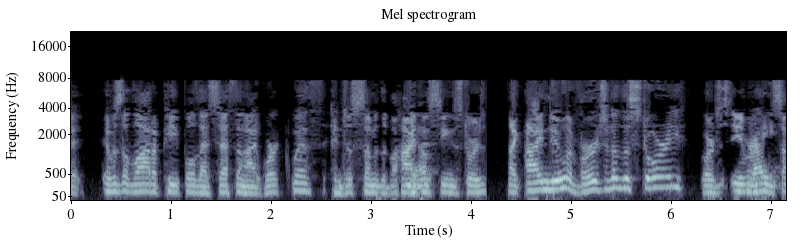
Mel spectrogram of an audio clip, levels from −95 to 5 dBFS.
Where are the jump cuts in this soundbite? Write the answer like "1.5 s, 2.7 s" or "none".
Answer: 6.2 s

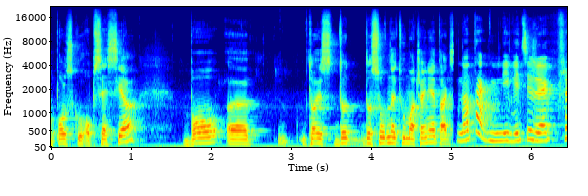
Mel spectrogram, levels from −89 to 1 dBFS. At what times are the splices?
5.0 s

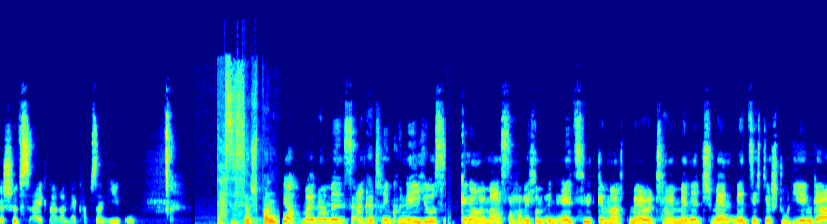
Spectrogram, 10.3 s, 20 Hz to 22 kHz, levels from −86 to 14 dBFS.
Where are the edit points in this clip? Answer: 3.5 s, 5.6 s

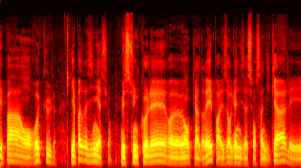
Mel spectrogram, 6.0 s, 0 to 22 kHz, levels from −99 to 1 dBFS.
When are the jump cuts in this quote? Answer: 2.3 s

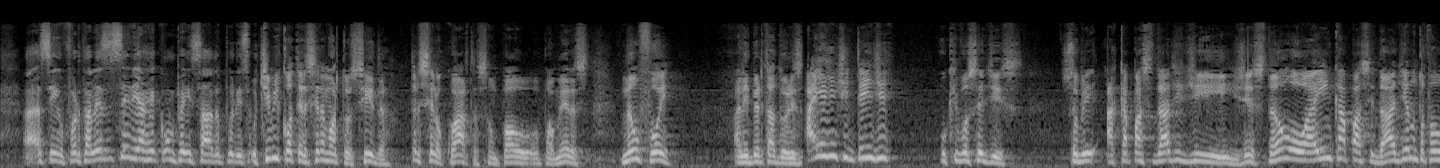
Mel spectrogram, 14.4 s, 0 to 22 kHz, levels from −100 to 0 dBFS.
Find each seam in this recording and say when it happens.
2.5 s, 8.0 s

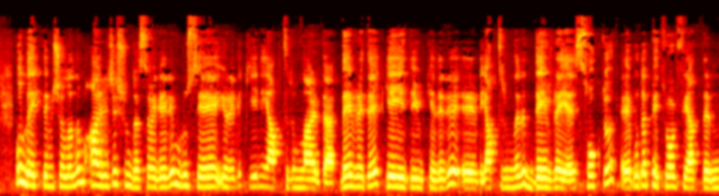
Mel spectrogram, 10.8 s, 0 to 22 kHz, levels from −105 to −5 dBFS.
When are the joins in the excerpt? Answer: 7.2 s

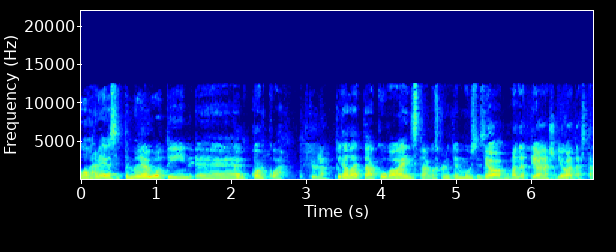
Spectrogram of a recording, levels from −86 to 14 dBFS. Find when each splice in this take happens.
3.4 s

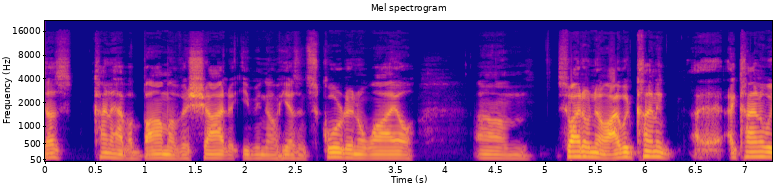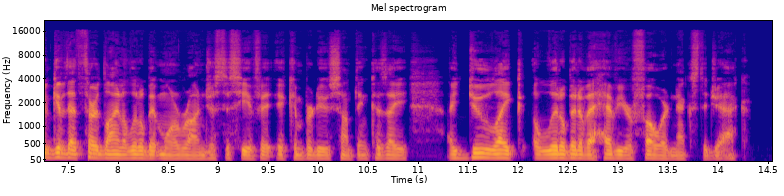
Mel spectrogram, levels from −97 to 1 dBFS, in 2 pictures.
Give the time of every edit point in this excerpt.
none

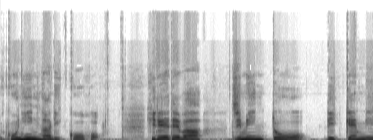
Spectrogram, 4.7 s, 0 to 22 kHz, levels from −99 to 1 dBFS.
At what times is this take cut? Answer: none

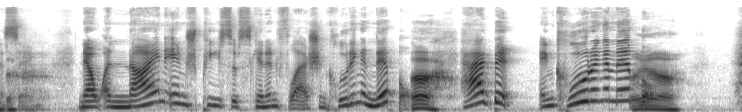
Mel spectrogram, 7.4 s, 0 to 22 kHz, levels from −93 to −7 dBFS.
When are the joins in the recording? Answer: none

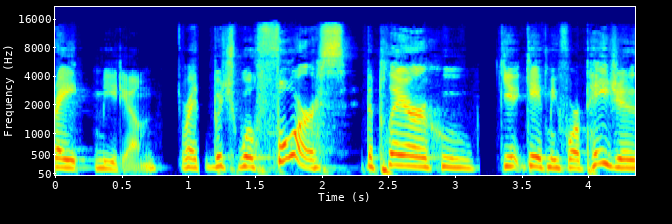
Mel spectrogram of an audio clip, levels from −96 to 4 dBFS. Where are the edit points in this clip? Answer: 1.1 s, 3.2 s

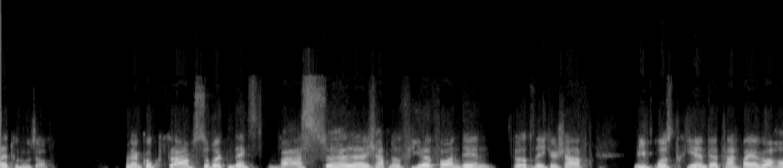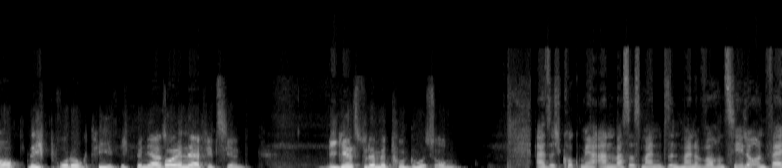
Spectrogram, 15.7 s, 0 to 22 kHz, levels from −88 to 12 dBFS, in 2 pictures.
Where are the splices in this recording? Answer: 9.5 s, 13.1 s

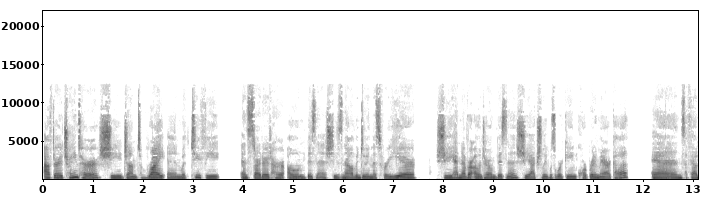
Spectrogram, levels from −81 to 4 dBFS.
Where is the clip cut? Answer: 7.7 s

